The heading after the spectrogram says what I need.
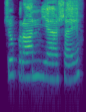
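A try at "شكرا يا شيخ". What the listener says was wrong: Bukan, syukron ya syekh. Atau boleh syukron ya syekhu. Ya, perhatikan intonasinya lagi ya nanti ya. Mana kapan pertanyaan dan kapan buat kalimat berita.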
